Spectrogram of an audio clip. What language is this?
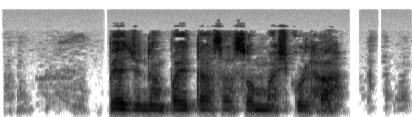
Kalasha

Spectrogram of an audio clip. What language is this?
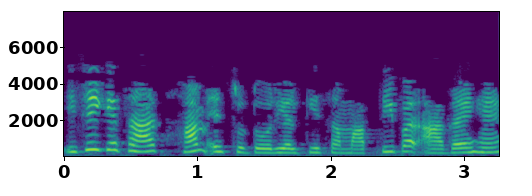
Hindi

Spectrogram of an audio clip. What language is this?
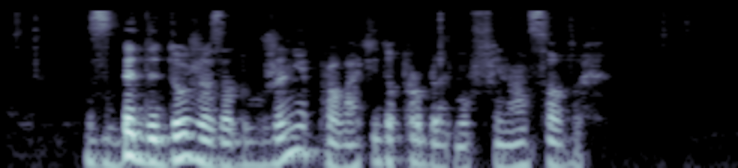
Polish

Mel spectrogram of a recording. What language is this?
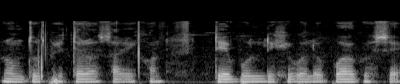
Assamese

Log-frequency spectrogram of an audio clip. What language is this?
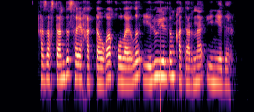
Kazakh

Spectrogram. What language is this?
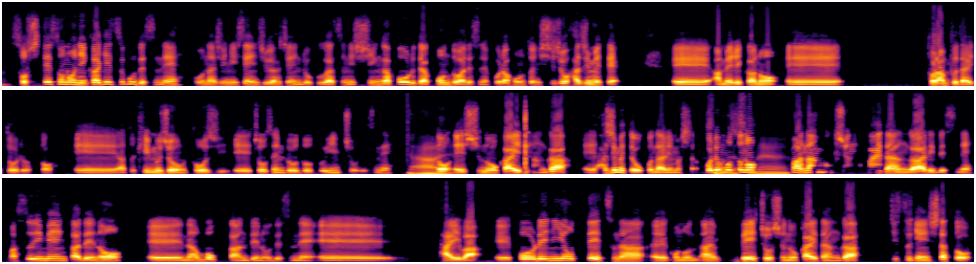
Japanese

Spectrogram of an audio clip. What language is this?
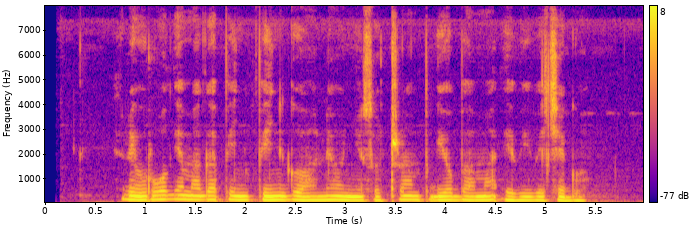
Luo (Kenya and Tanzania)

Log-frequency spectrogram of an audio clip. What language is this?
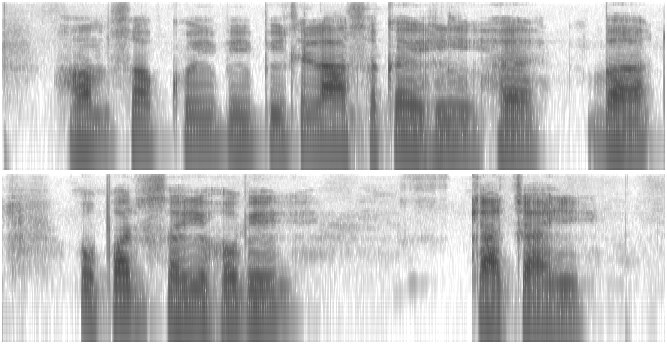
Magahi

